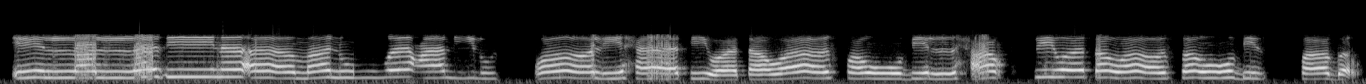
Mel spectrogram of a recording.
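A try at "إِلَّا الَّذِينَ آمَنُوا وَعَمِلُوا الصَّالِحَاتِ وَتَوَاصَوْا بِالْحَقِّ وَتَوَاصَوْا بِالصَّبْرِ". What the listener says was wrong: Iya. Bagus Ibu.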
